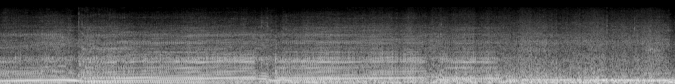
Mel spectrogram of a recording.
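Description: A 2018 Honda CB300R single-cylinder motorcycle revving in first gear, its loud close engine note climbing in pitch, dropping briefly between pulls, then rising again across several seconds, with no talking.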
